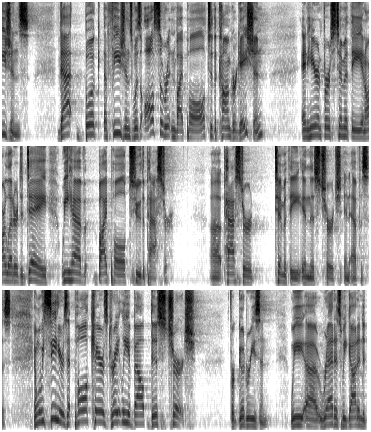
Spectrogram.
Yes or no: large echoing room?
yes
